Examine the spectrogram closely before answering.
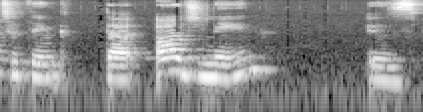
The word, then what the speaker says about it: arginine: like to think that arginine is pronounced arginine, and I like to say arginine is next in line.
